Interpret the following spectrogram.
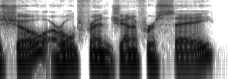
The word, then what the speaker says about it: Sey: I'm delighted to welcome back to the show our old friend Jennifer Say. That is how you say Jennifer Say, is it not? It is indeed.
